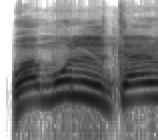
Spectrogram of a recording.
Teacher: व मुल्कन, काफ का मखरज है, ज़ुबान की जड़ तालु का सख्त हिस्सा, ज़ुबान की जड़ और तालु का सख्त हिस्सा, ये काफ का मखरज है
